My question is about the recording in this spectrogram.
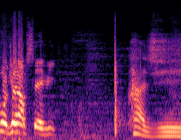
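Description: A voice that trails off in the first half-second, a short pause, one sharp click about one and a half seconds in, then a long drawn-out voice note that starts near the end, dips and holds steady.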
